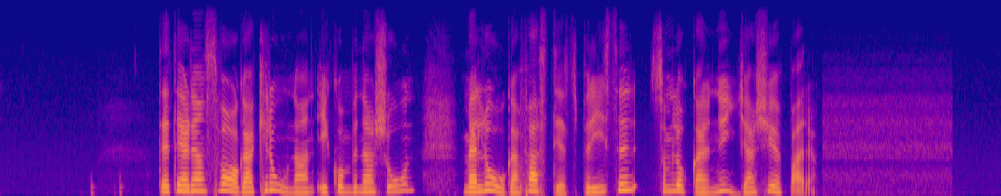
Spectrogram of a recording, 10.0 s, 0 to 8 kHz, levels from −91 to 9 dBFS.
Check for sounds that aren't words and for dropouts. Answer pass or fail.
pass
